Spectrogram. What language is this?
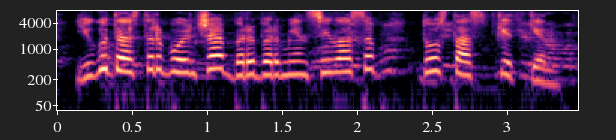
Kazakh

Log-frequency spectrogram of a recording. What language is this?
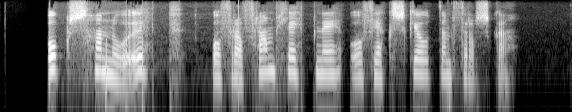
Icelandic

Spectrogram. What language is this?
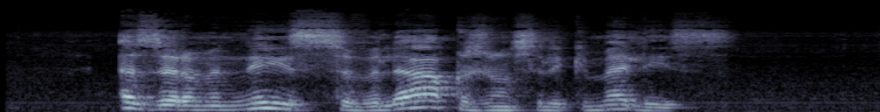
Kabyle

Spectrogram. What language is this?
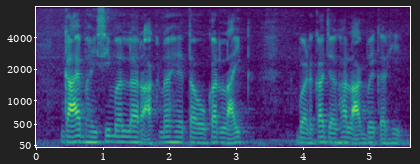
Chhattisgarhi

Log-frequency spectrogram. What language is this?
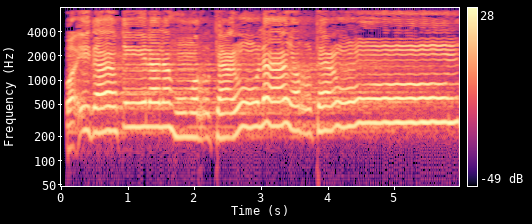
Arabic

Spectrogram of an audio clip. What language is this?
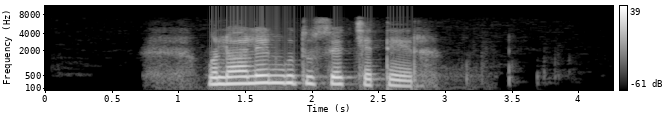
Kalenjin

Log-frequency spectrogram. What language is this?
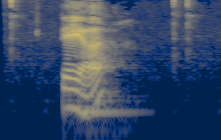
Turkish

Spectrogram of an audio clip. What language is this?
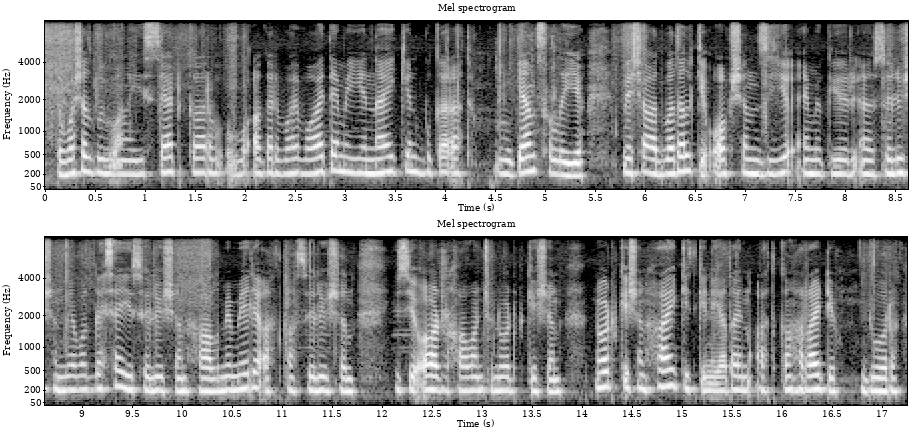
Kashmiri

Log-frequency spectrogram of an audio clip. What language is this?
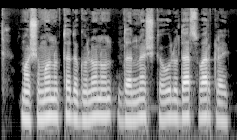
Pashto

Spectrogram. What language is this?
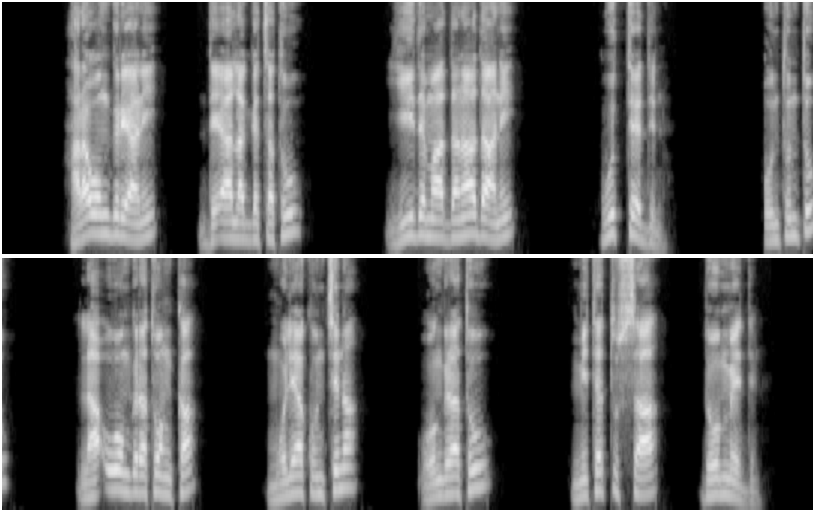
Dawro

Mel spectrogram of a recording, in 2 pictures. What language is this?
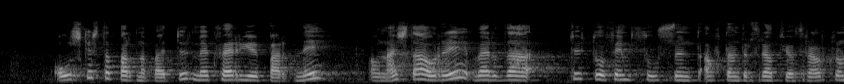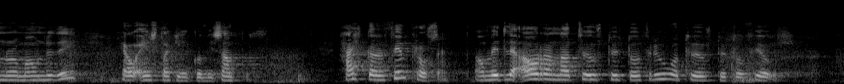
Icelandic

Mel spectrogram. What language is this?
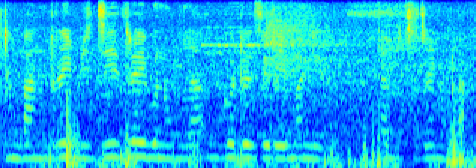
Bodo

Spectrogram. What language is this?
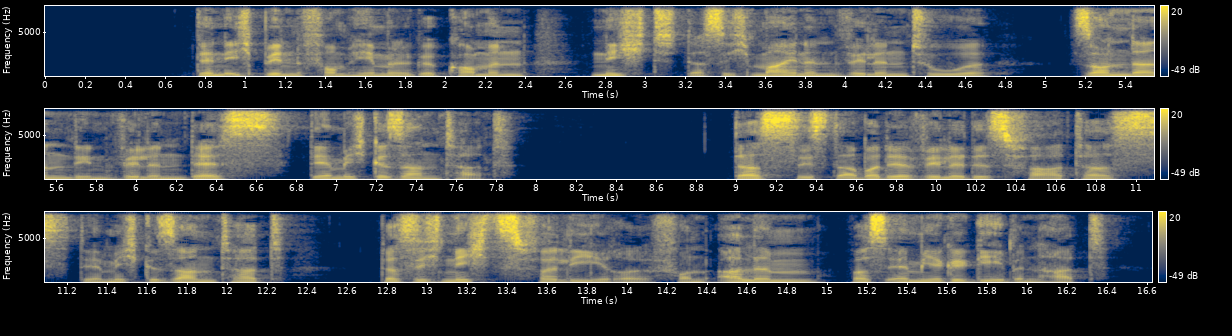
German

